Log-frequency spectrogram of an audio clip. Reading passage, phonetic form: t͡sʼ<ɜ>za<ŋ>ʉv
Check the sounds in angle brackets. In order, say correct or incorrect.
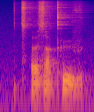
correct, incorrect

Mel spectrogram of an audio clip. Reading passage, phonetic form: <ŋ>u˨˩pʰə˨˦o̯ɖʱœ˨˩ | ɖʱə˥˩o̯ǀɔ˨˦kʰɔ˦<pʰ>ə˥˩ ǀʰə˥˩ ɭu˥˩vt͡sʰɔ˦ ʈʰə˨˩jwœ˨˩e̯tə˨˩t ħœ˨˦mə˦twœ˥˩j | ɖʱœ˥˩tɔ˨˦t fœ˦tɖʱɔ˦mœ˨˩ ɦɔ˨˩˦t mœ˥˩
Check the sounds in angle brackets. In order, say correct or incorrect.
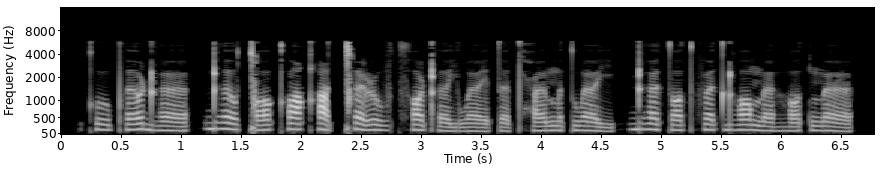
incorrect, incorrect

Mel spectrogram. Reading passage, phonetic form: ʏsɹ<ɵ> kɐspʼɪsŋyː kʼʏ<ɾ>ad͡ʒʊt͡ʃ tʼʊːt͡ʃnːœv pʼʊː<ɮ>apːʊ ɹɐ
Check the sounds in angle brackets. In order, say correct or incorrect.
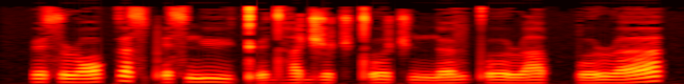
incorrect, incorrect, incorrect

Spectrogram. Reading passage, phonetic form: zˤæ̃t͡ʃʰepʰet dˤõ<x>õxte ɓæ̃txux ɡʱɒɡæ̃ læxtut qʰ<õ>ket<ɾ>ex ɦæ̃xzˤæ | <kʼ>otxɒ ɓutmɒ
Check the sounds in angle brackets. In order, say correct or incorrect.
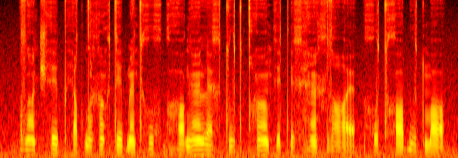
correct, correct, correct, incorrect

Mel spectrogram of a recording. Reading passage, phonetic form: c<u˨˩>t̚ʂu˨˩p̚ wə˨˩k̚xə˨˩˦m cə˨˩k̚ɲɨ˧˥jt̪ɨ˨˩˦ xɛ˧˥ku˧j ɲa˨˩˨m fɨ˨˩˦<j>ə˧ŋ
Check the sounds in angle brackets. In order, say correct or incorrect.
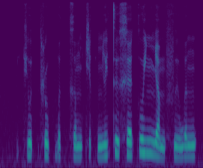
correct, incorrect

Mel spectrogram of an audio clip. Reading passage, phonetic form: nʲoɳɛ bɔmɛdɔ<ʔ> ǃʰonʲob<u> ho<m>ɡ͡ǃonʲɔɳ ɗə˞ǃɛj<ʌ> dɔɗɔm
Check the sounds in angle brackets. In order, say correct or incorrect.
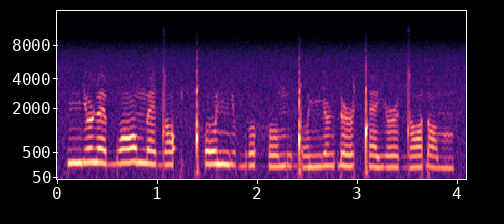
correct, incorrect, correct, incorrect

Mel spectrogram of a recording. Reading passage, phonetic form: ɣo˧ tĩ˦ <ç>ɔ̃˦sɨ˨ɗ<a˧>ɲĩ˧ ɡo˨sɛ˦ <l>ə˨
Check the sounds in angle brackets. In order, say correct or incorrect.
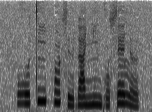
incorrect, correct, correct

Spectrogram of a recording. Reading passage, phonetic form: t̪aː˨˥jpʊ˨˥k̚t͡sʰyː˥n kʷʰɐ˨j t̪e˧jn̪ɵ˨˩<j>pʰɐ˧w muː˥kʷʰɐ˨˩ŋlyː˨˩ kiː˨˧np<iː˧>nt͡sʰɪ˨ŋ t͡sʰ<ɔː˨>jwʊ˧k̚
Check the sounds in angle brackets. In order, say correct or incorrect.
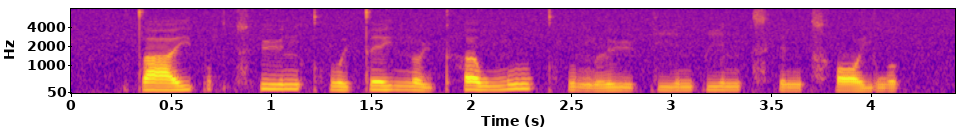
incorrect, correct, correct

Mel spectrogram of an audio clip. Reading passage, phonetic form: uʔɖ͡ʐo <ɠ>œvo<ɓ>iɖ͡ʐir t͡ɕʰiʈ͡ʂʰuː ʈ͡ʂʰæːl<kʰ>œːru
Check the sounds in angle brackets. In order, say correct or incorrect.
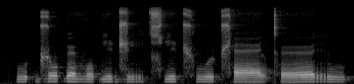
correct, correct, correct

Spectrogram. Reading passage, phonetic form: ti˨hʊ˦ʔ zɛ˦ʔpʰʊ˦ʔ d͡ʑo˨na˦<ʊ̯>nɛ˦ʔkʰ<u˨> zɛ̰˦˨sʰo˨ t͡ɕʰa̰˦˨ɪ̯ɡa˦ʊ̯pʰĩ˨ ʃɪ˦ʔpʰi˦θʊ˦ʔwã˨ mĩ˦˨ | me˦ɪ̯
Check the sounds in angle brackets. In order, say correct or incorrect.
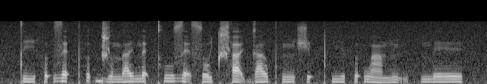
incorrect, incorrect

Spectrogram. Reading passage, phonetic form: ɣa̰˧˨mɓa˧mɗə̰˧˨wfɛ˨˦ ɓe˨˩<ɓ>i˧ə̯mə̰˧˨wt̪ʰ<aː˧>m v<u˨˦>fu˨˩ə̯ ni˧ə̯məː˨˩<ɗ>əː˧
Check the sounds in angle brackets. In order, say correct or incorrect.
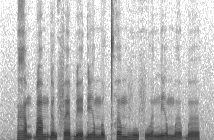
incorrect, incorrect, correct, incorrect

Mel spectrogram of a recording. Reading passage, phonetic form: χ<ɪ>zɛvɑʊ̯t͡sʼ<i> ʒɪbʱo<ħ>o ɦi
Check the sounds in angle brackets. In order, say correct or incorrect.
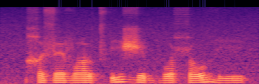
correct, correct, correct

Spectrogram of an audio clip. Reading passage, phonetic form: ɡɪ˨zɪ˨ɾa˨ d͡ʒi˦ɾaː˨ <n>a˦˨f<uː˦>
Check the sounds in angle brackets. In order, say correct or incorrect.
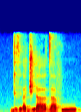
incorrect, correct

